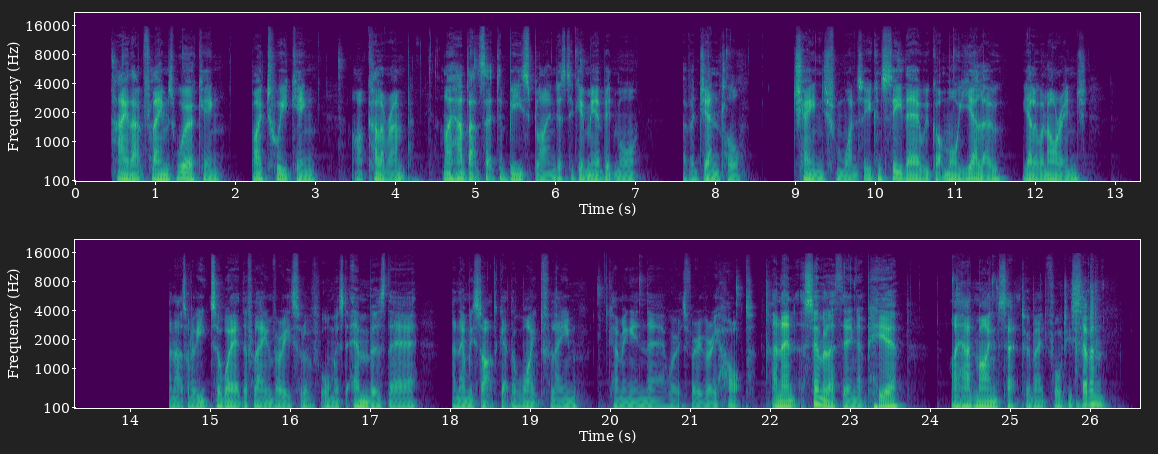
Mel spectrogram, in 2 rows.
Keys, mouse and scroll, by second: 22.1 middle click, 24.3 click, 25.8 KP_4, 26.0 KP_7.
